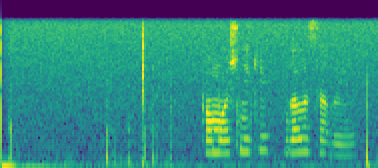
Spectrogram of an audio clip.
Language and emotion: Russian, neutral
